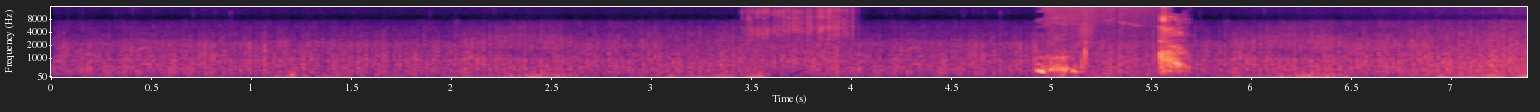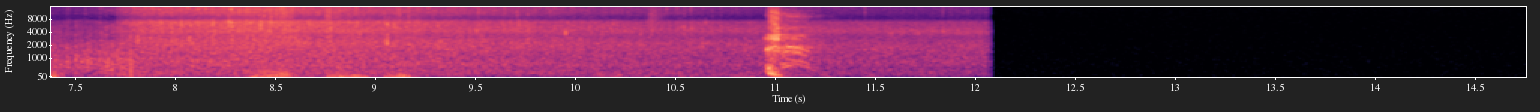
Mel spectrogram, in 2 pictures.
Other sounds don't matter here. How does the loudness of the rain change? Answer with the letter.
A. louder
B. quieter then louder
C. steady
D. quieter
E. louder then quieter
E.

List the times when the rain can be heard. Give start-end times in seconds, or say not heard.
0.0-12.1.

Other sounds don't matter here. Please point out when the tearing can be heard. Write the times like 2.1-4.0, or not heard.
3.5-4.0, 8.3-9.2.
